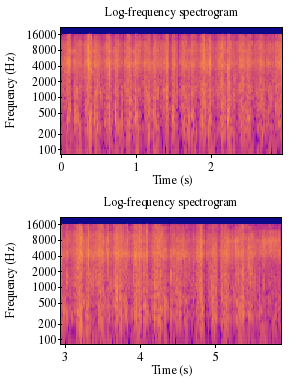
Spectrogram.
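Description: A plastic toothbrush is brushed quickly over a silicone ear microphone in close-up. It makes a dense, crinkly scratching with rapid, uneven strokes at roughly four per second, bright and hissy with little low end. The steady bristle noise continues throughout without pause.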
